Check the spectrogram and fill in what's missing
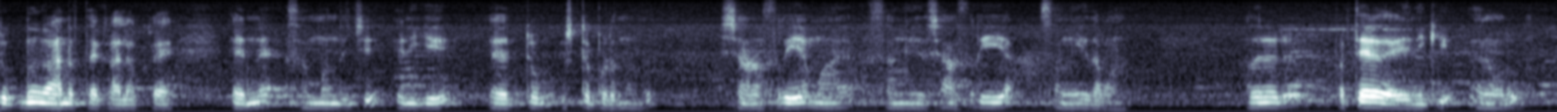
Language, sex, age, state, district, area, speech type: Malayalam, male, 45-60, Kerala, Alappuzha, rural, spontaneous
